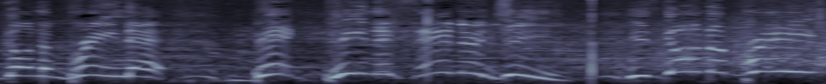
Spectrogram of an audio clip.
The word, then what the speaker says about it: Penix: It's been in the pronunciation guide. It's Penix.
